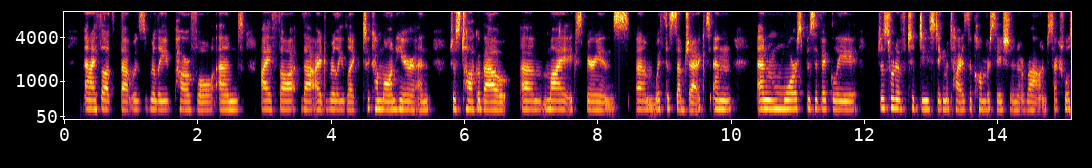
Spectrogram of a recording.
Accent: Los Angeles, California, United States; So I was raised in Los Angeles, California. I'm German, but I went to school and was raised in LA.

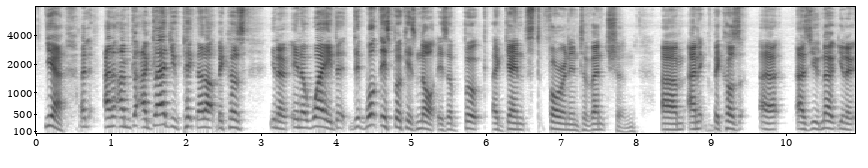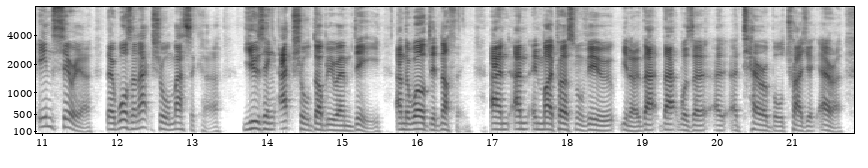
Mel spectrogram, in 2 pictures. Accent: United Kingdom; we're British

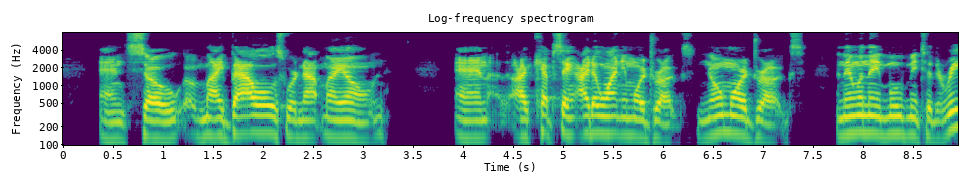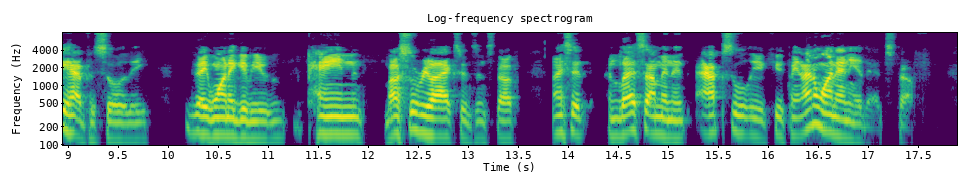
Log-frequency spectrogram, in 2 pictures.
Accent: New York City, New York, United States; born there; also born or lived in Long Island / Miami Beach; now in Texas, United States; So I was born in New York City. We moved around a lot. Crazy household. Mother is an alcoholic. She left me with my grandparents. I lived in New York, Long Island, Miami Beach.

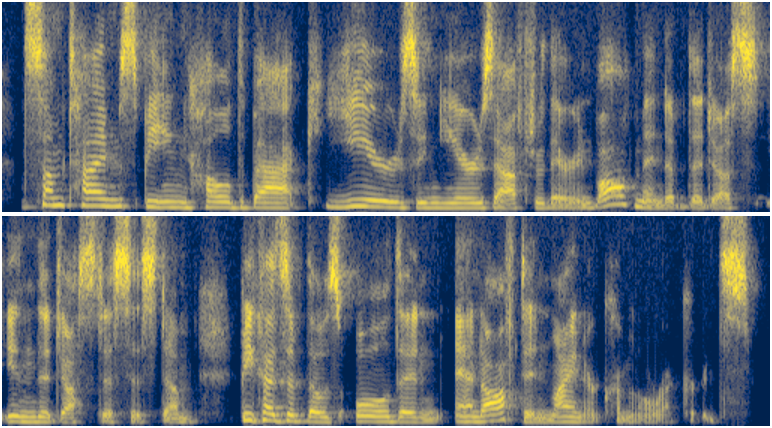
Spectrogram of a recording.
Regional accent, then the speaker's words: Utah, United States; I grew up in Utah

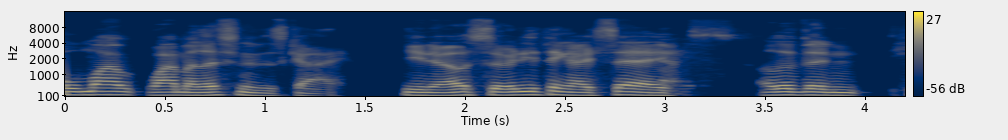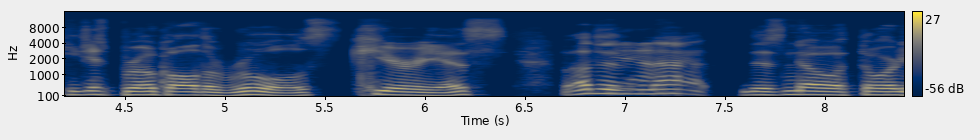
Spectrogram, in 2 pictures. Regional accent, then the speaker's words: Virginia, United States; born there; Well, I was born in Virginia and I like mint chocolate chip.

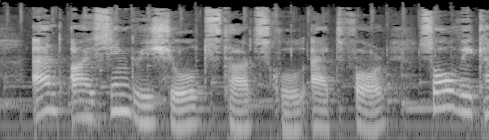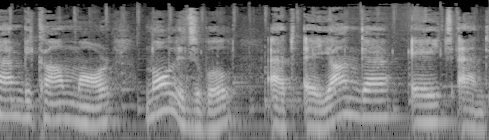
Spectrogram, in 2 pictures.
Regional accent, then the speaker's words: Baku, Azerbaijan; I am from Baku and I am 14 years old.

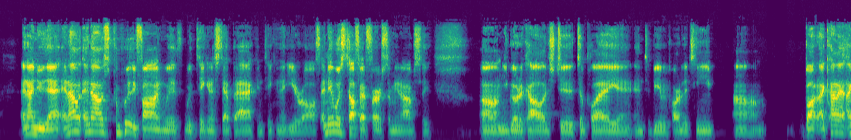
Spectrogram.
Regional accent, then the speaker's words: Delaware, United States; I grew up in Delaware

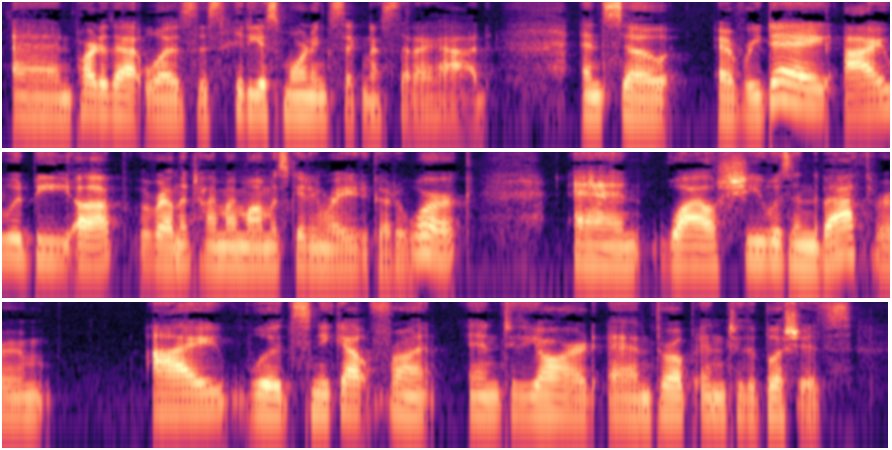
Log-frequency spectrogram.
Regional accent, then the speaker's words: Fitzgerald, Georgia, United States; As a kid growing up in South Georgia

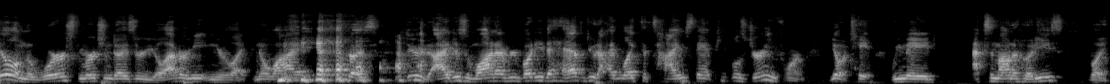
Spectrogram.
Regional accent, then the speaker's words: United States; I'm an American guy

